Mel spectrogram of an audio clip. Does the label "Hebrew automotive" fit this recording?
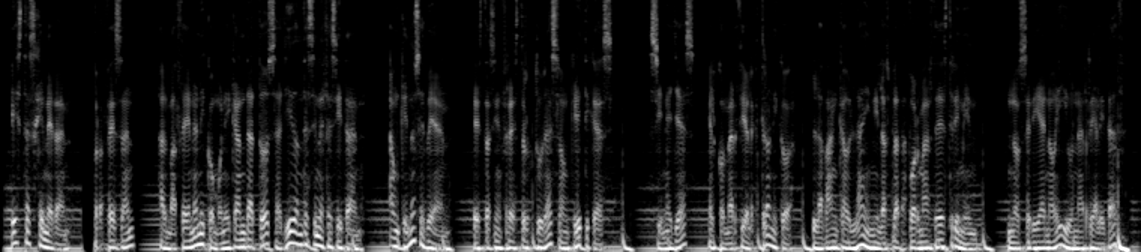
No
